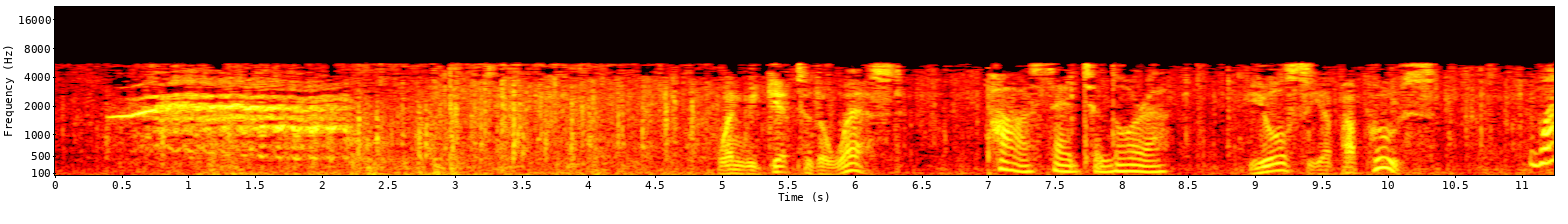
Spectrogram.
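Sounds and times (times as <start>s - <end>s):
faint rattling of a horse-drawn wagon: 0.0s - 11.2s
hooves of a horse-drawn wagon clip-clopping: 0.0s - 11.2s
horse whinnying: 0.4s - 2.7s
speech: 5.0s - 6.4s, 7.0s - 11.2s.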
